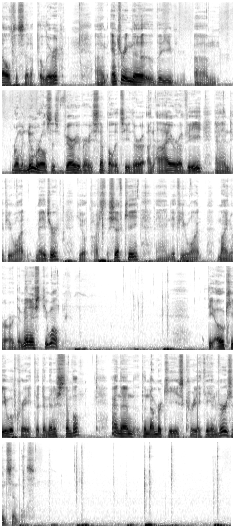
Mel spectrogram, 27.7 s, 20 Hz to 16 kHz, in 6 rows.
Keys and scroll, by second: 11.1 shift+i, 12.7 shift+space, 15.3 v, 16.5 i, 18.6 o, 23.5 6, 24.7 space, 25.7 shift+space, 26.0 shift+i, 27.4 shift+6.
